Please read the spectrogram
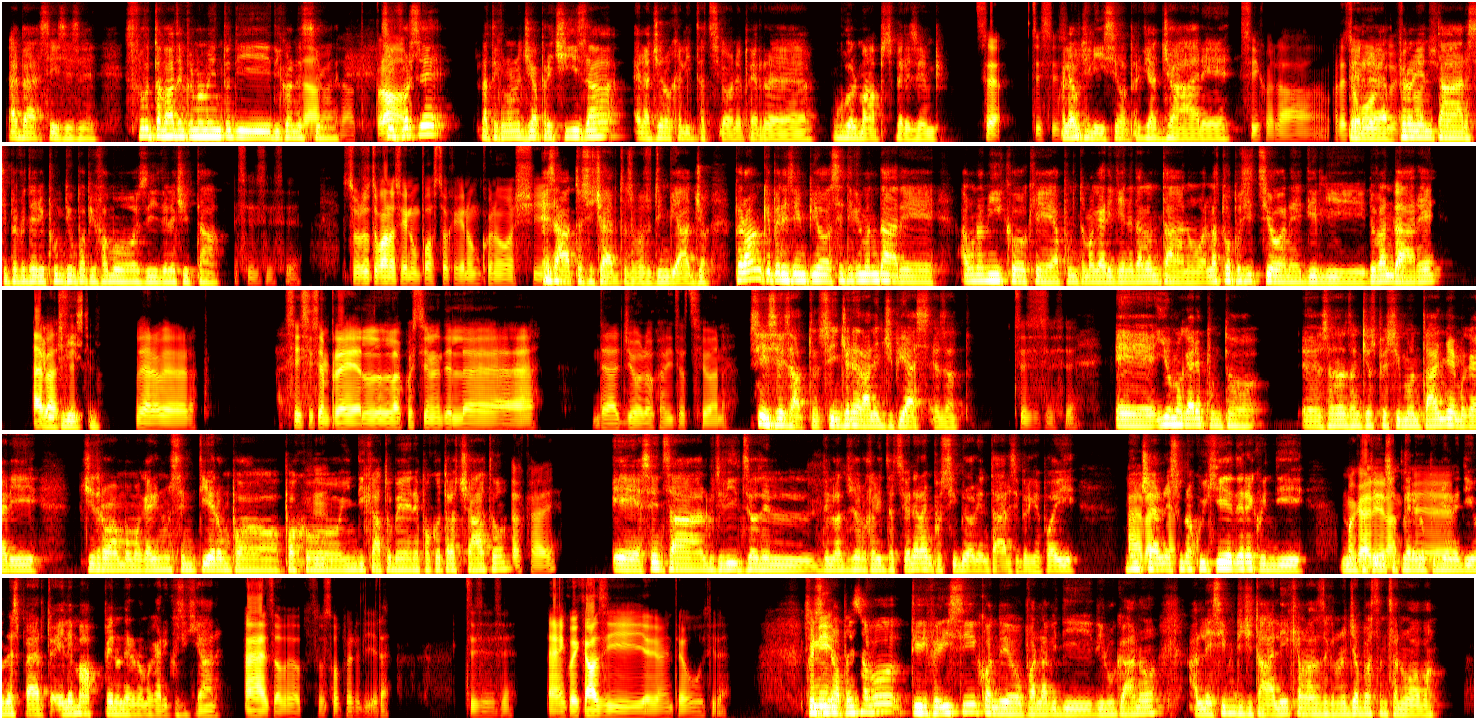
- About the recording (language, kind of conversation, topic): Italian, unstructured, Quale tecnologia ti ha reso la vita più facile?
- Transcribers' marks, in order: tapping; unintelligible speech; "tecnologia" said as "zecnologia"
